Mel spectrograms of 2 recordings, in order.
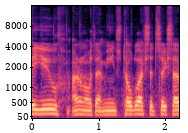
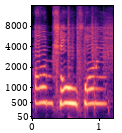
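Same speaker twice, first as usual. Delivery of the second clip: much higher, squeaky and giggly, mocking a kid. Streamer mocking a childish chatter's joke, high and squeaky. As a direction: squeak it out like a silly twelve-year-old.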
